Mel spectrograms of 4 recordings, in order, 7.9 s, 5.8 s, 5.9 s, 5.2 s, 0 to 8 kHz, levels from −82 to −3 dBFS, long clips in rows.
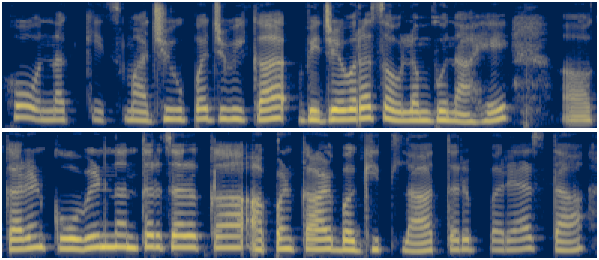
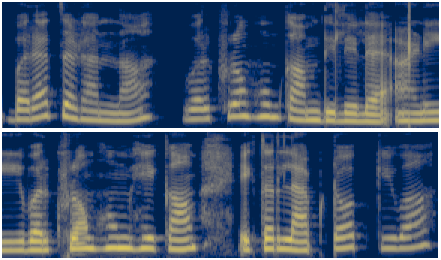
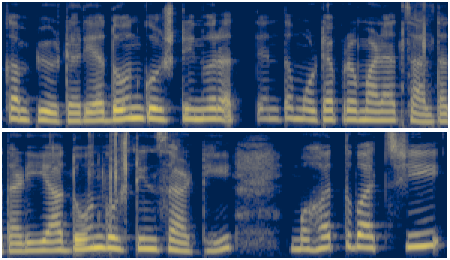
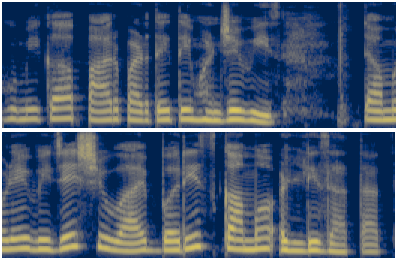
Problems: background sounds at intervals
